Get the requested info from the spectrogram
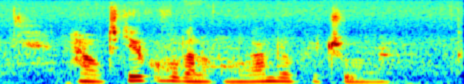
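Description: A woman speaking: a short spoken phrase, with no other sound standing out.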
